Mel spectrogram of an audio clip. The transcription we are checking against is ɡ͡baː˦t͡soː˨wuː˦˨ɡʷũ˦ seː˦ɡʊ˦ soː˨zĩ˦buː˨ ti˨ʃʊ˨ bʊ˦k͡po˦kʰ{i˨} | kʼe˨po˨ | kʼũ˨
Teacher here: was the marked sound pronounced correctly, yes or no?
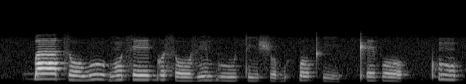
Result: yes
